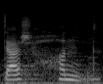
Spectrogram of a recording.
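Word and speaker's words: Dachshund: I think if I read it straight, even though we're like everybody says dashhound, it would be dash hund if I read it straight.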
